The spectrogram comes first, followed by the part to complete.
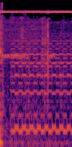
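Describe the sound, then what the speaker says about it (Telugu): A short burst of an electronic phone ring, a steady warbling tone heard alone at moderate volume, cut off abruptly. "ఇక్కడ పక్కన రింగ్ అవుతుంది."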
